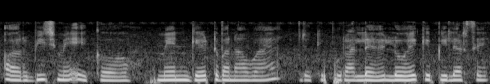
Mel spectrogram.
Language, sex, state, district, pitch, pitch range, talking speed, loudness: Hindi, female, Bihar, Kaimur, 200 Hz, 195-210 Hz, 195 wpm, -16 LUFS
